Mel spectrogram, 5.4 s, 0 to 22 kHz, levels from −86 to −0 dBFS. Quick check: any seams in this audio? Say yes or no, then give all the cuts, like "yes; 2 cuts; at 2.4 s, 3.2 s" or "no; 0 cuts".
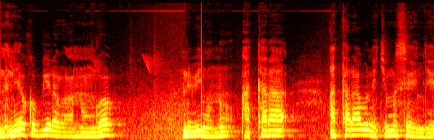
yes; 1 cut; at 2.5 s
